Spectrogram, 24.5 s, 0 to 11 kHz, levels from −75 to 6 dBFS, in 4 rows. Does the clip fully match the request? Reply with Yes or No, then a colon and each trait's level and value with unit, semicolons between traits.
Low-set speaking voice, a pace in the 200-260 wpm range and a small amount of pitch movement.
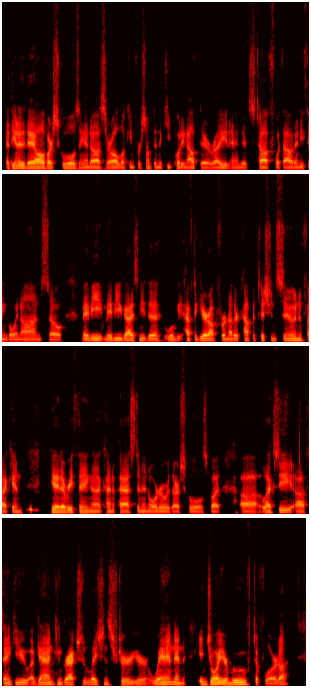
No: low, 115 Hz; average, 190 wpm; narrow, 2.1 semitones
